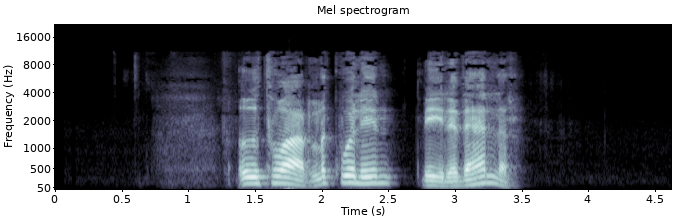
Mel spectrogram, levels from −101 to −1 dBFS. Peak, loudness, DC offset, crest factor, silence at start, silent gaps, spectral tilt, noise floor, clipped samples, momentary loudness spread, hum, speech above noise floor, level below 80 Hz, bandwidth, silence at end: 0 dBFS; -16 LUFS; under 0.1%; 18 dB; 1.4 s; none; -6 dB/octave; -85 dBFS; under 0.1%; 9 LU; none; 69 dB; -60 dBFS; 11.5 kHz; 1.2 s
